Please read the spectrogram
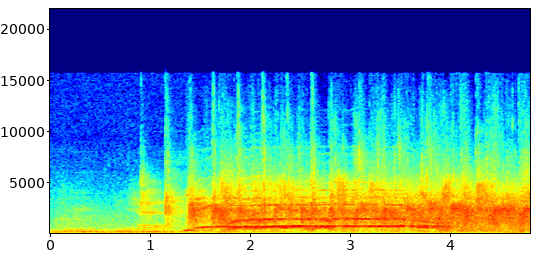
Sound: audience applauds

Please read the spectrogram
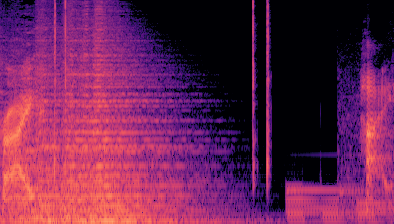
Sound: click

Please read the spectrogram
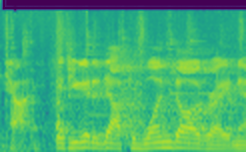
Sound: screen swooshes

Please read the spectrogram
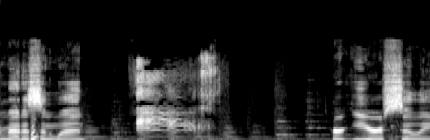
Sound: alarmed kitten meow

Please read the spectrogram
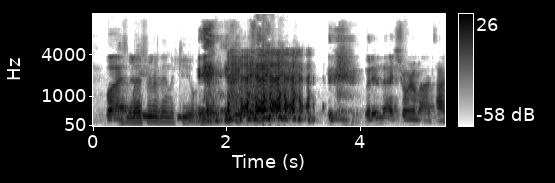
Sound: laugh

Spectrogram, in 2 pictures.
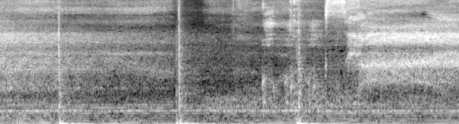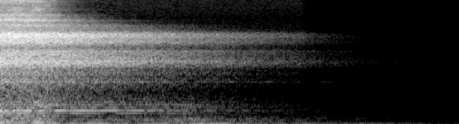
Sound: whisper

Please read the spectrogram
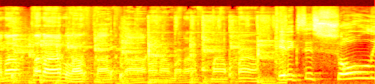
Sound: humming along to the "seinfeld" theme

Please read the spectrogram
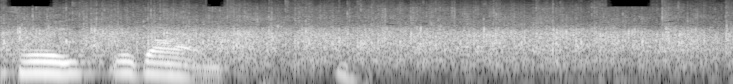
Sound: loud clapping

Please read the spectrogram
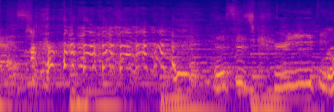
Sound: laughs

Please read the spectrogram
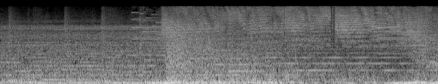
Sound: electric whirring sound

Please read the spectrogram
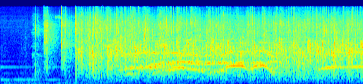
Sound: audience applauds; audience cheers

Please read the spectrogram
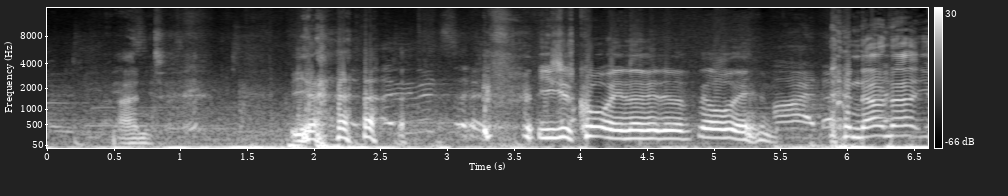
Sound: laughs

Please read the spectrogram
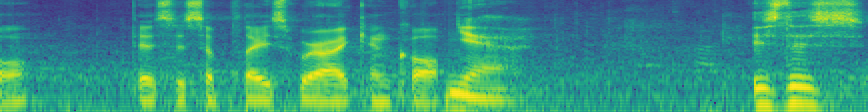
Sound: in Mandarin

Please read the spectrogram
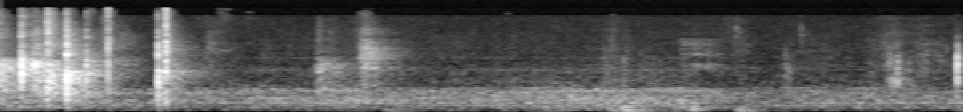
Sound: applause

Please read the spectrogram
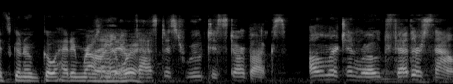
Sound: electronic voice

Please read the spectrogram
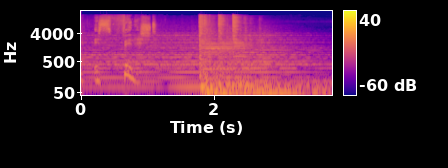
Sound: clanking

